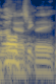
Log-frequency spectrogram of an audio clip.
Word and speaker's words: Dulcich: Is that how you Dulcich, pronounce it? Dolchik.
